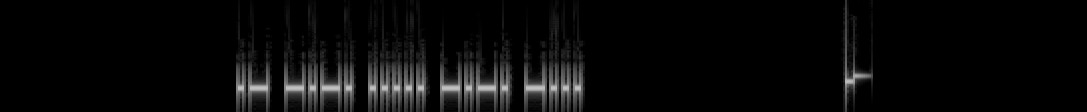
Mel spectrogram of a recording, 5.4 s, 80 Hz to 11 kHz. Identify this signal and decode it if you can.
Morse code, heard as a keyed tone, about 40 wpm, 690 Hz. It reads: AC5CB
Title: USA Call Signs 40wpm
